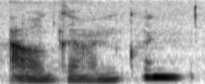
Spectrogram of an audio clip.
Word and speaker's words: Algonquin: So a Wendigo comes from, I'm going to butcher this name, I'm so sorry, Algonquin folklore? – Algonquin? – Algonquin? – There is an N, yeah, Algonquin? – Yeah, that.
